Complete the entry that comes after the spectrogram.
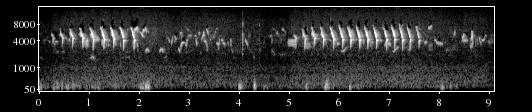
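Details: Meadow pipit, subspecies pratensis, recorded in April 2019 at Uitkerkse Polder, Belgium: two bursts of rapid, high, ticking notes that quicken into a rattling series, with scattered thin notes between them and soft background noise.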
